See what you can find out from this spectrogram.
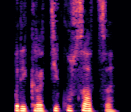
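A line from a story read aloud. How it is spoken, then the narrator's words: Hissed. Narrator (Russian): прошипела я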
